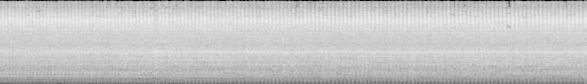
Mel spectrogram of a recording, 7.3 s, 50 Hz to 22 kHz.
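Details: John Deere STX38 mower with a Kohler Command 13 hp engine and 38-inch deck, first start after sitting and having a mouse nest cleared: steady, even single-cylinder putter at constant speed with no misses or surging; runs fine.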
